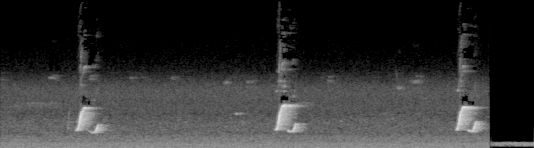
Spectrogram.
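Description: Asian fairy-bluebird calling three times, about three seconds apart. Each call is a liquid two-note 'glue-it', the second note shorter and lower than the first, over a steady hiss of background.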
